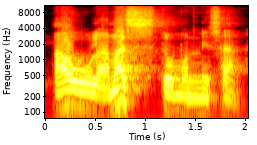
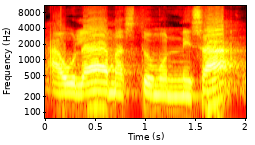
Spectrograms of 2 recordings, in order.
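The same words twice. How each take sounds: First: The vowel after the L is kept short. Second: The vowel after the L is held long. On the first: "tidak dibaca panjang"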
